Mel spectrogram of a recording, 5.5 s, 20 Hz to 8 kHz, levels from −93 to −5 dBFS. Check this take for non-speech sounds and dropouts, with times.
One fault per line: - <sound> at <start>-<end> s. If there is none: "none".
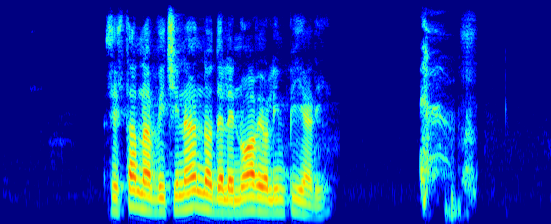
- throat clearing at 4.2-4.8 s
